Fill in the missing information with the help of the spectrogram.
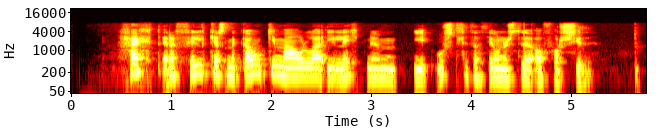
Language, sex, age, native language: Icelandic, male, 16, Icelandic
